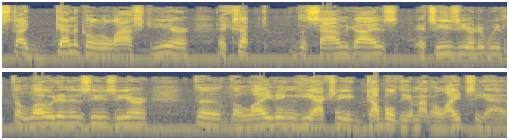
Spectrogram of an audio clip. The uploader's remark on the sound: Live remote in front of the stage of The Milford DRIVE IN CONCERT SERIES. Right before the very first show of the season.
